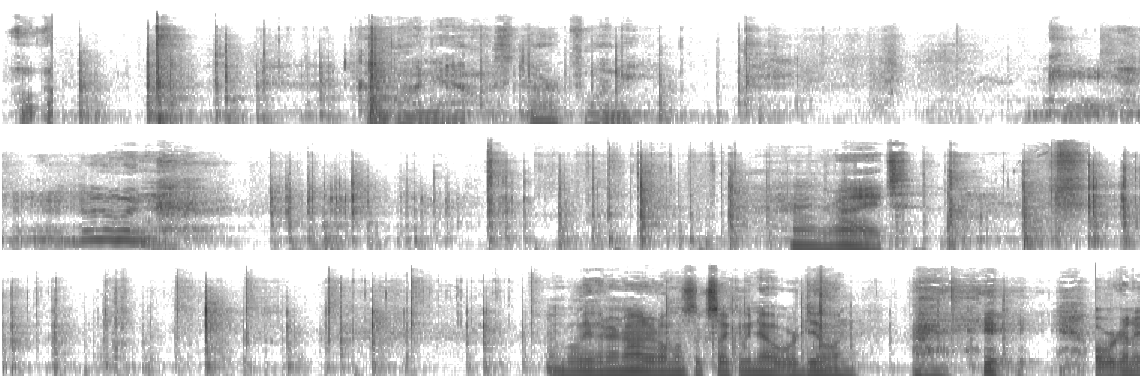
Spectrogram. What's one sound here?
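Small plastic clips click and snap as a trim panel is pried loose.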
